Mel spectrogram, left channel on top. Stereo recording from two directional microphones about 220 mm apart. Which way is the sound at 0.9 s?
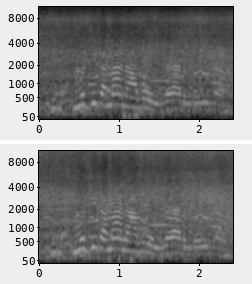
40° right (ahead or behind).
